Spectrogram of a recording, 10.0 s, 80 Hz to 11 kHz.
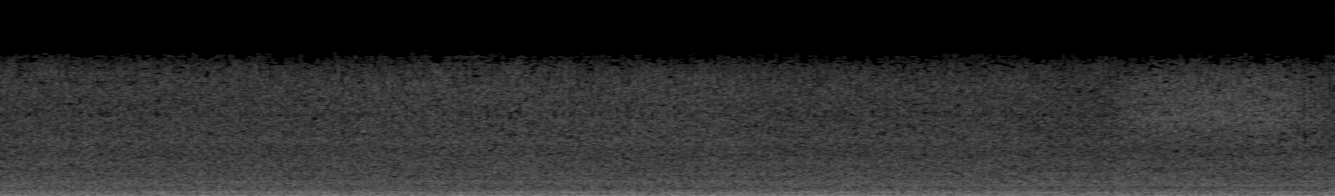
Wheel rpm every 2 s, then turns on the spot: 0, 0, 0, 0, 0.
none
